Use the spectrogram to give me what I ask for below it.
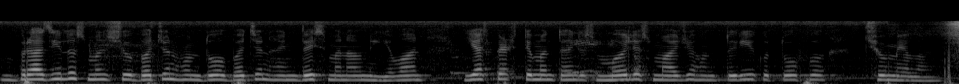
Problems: background conversations at intervals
